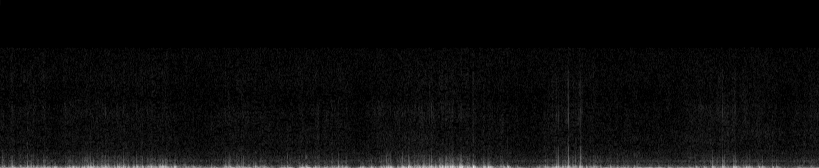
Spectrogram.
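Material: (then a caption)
Foam resin. Fingertips tap the upper and scratch the ridged sole of a single navy blue foam resin Crocs clog. The result is a steady run of soft, dull, low thuds and muffled rubbing with no bright edge and almost no ring.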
